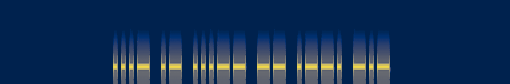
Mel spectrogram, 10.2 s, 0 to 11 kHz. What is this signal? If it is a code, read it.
Morse code, heard as a keyed tone, about 15 wpm, 700 Hz. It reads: VA3MPK
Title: DXCC-100 Call Signs - 6 Characters - Repeated 2x - 15wpm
